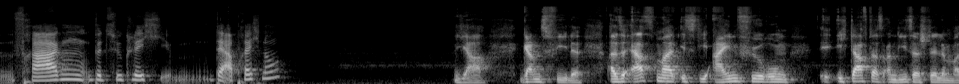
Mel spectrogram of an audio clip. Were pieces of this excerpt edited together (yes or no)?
no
